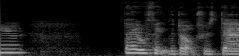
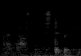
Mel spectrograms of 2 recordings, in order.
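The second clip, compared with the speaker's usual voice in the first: whispered aside; 31 dB quieter, much faster than usual. Real, not acted. Aside spotting figure on shelf.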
